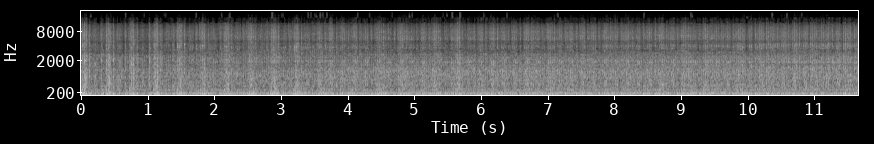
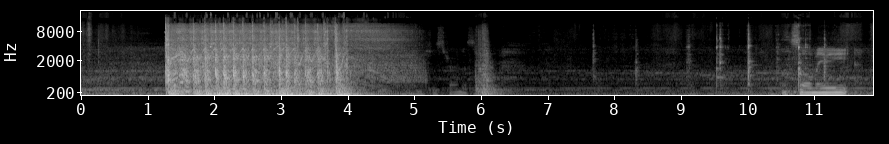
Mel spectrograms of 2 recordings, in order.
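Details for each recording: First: Tucker Sno-Cat 5.9 Cummins 12-valve diesel, previously a crank no-start, after fuel-system checks: it begins firing, then settles into a steady, even low diesel clatter over twelve seconds with no stumbling or misses. Normal idle. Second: Tucker Sno-Cat diesel that stalled at season end and sat over a month; it would start and die, and now only cranks. A few seconds of hard cranking never catches, then quiet with brief bumps. Cranks but won't fire; cause not yet confirmed.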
